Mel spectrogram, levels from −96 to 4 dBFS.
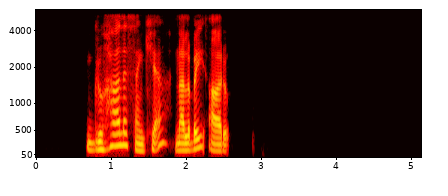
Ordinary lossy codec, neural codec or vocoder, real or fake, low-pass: none; codec, 16 kHz, 2 kbps, FunCodec, trained on LibriTTS, 25 frames a second; fake; 5.4 kHz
